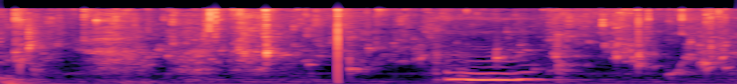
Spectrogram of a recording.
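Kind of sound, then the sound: household object, water sloshing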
